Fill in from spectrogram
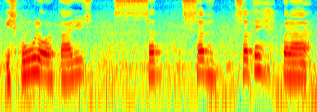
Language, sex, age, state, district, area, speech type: Urdu, female, 60+, Delhi, North East Delhi, urban, spontaneous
